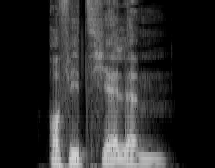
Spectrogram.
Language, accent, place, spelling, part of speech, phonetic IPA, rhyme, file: German, Germany, Berlin, offiziellem, adjective, [ɔfiˈt͡si̯ɛləm], -ɛləm, De-offiziellem.ogg
- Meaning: strong dative masculine/neuter singular of offiziell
